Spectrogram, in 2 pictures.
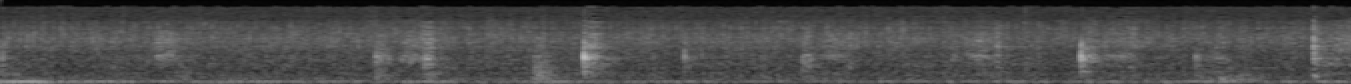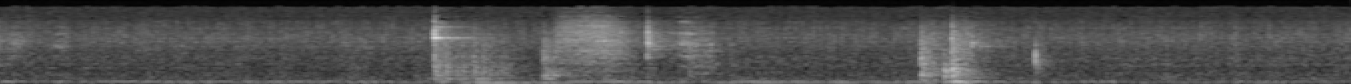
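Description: Kitchen knife slicing strips of thin fried egg on a wooden cutting board, with occasional soft taps of the blade on the board. Two louder clatters with scraping near the end as the cut strips are gathered into a china bowl, over a low steady hum.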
